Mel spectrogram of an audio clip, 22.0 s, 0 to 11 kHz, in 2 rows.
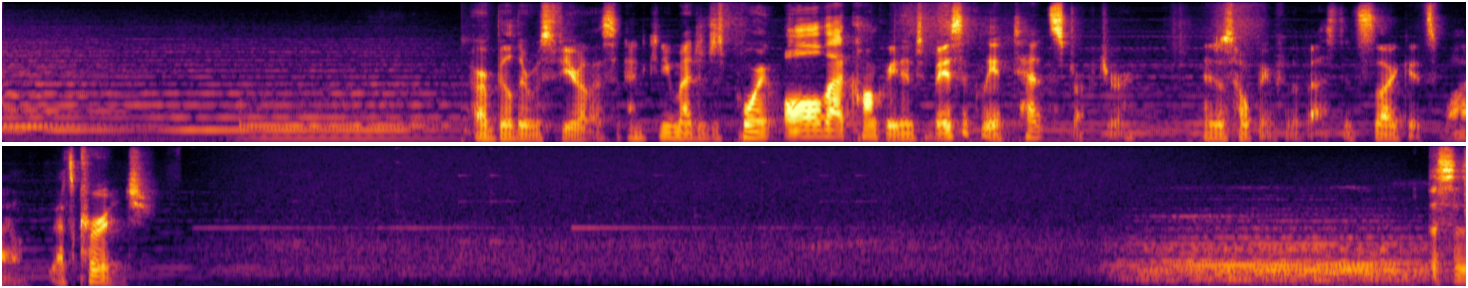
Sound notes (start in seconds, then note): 0.0 ethereal music; 12.4 wind chimes chiming; 20.3 ethereal music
